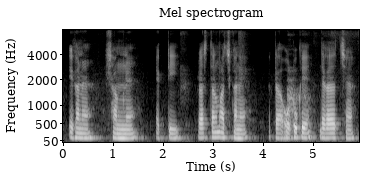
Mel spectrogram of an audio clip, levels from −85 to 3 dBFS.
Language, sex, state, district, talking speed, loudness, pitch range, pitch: Bengali, male, Tripura, West Tripura, 100 wpm, -18 LUFS, 120-130 Hz, 125 Hz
